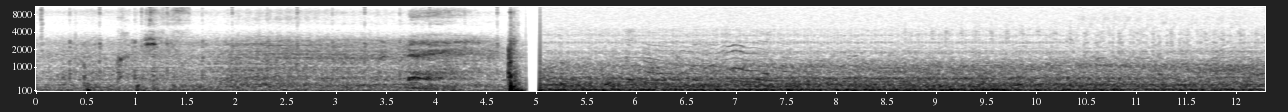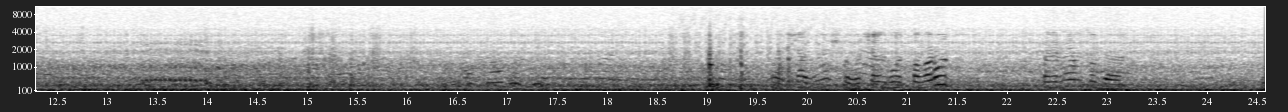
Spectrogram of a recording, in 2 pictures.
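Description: Dashcam audio from inside a moving car: cabin and road noise with a short loud knock about five seconds in. After a cut, a much louder, steady rumble of engine and road noise from another car's dashcam.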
